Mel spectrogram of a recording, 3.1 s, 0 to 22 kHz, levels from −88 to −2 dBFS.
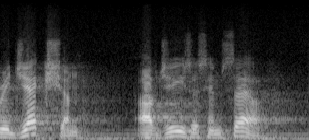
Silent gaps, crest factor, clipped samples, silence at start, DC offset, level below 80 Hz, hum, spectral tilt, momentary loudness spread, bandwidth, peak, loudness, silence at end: none; 18 dB; under 0.1%; 0 s; under 0.1%; -42 dBFS; none; -7 dB/octave; 17 LU; 16 kHz; -6 dBFS; -23 LUFS; 0 s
